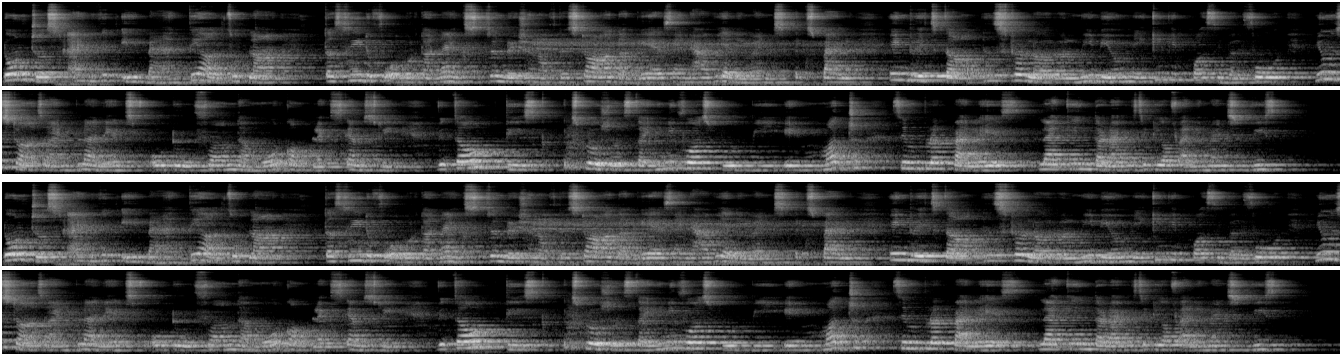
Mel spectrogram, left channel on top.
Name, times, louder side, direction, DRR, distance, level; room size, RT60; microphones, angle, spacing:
voice 1, 0.0-2.9 3.2-18.7 19.0-23.4 23.7-26.1, left 1 dB, 5° left, -1 dB, 0.3 m, -22 dB
sound 1, 5.2-9.0 10.7-10.8, equal, 55° left, 0.8 m, -40 dB
3.6 x 3.0 x 2.3 m, 1.5 s
head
